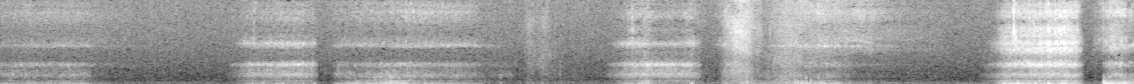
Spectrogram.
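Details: Snoring in a sleeping dog after getting comfortable at night: rough, rattling breaths in an irregular rhythm, a harmless snore.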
